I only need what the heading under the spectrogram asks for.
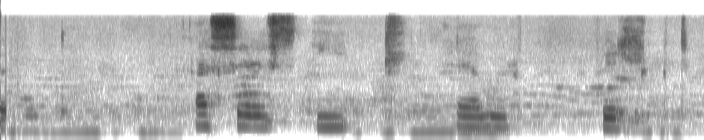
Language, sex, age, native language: Icelandic, female, 9, Icelandic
